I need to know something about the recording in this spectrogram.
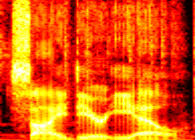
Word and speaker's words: sidereal: Dark represented the unknown, and sidereal, pronounced sidereal, was a nod to the stars, a perfect blend of technology, mystery, and the cosmos, basically peak Musk.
